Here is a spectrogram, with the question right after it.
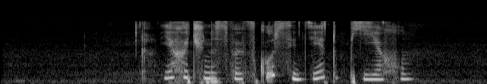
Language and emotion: Russian, neutral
